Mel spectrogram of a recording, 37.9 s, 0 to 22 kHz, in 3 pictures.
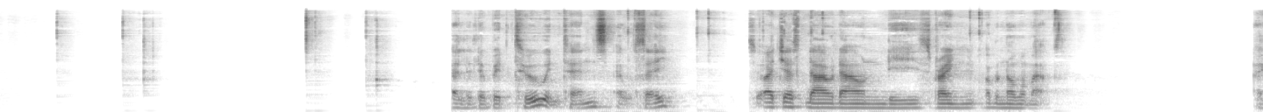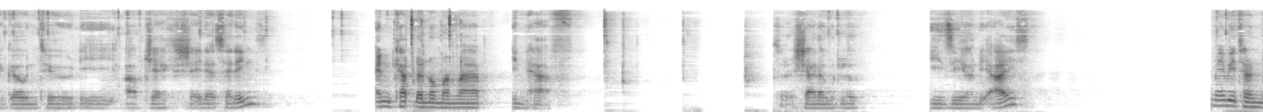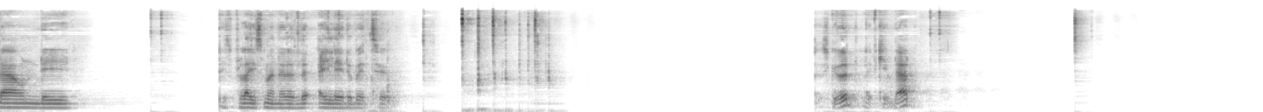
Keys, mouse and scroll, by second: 0.5 shift+middle click, 1.0-1.4 shift+scroll up 5, 2.3-2.7 scroll down 2, 2.8 shift+middle click, 3.4-3.9 scroll up 4, 4.3 scroll down 5, 5.3 scroll down 2, 20.7 click, 21.4 scroll up 3, 22.0-22.5 scroll up 1, 23.2 scroll down 2, 24.5 click, 25.5 scroll down 1, 26.3-26.9 scroll down 3, 26.4 click, 27.4-27.8 scroll down 2, 27.8 click, 32.3 scroll down 3, 32.8 scroll up 3, 33.6 scroll down 1, 34.2 click, 34.2 scroll down 2, 34.9 scroll down 1, 35.0 scroll up 3, 35.8 shift+middle click.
